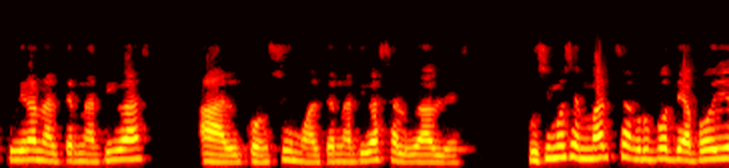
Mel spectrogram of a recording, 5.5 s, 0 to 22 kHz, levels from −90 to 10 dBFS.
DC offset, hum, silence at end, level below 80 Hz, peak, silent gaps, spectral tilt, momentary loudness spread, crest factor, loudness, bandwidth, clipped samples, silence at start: under 0.1%; none; 0 s; -74 dBFS; -6 dBFS; 1.14-1.47 s, 3.61-3.95 s; -6.5 dB/octave; 7 LU; 14 dB; -20 LUFS; 7.4 kHz; under 0.1%; 0.05 s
